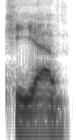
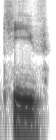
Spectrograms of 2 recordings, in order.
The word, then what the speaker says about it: Kyiv: I use the Russian pronunciation Kiev instead of Kyiv, which is the Ukrainian pronunciation of their major capital city.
